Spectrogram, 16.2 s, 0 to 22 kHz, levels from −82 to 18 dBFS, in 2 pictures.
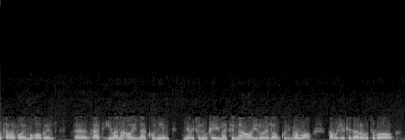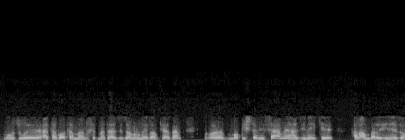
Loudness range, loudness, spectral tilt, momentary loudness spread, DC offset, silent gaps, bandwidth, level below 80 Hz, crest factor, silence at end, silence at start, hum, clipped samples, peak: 2 LU; -19 LUFS; -7 dB/octave; 7 LU; under 0.1%; none; 6.6 kHz; -54 dBFS; 16 dB; 0 s; 0 s; none; under 0.1%; -4 dBFS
